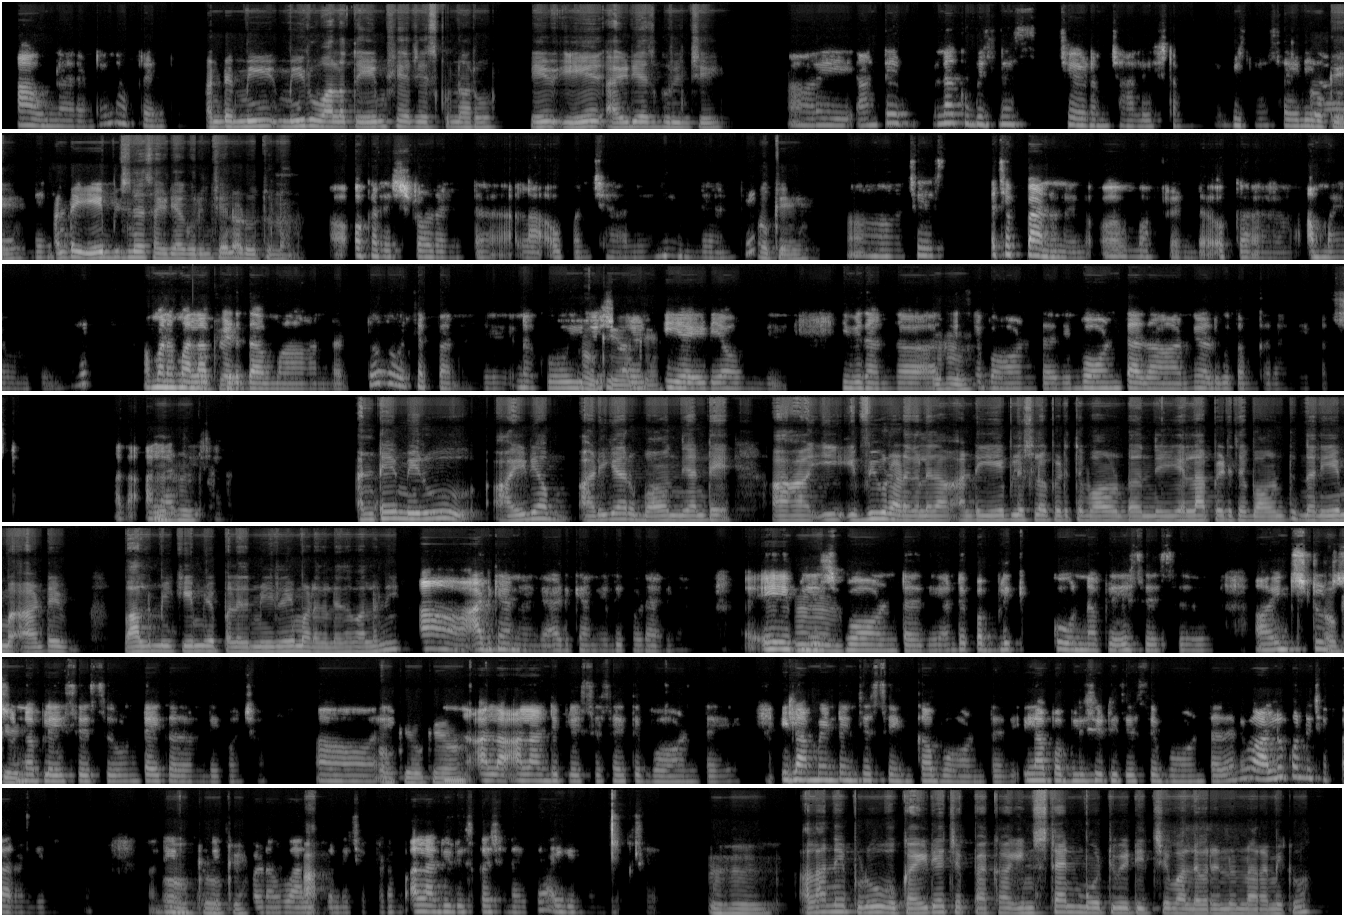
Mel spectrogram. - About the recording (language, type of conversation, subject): Telugu, podcast, మీరు మీ సృజనాత్మక గుర్తింపును ఎక్కువగా ఎవరితో పంచుకుంటారు?
- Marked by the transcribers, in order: in English: "ఫ్రెండ్"; in English: "షేర్"; in English: "ఐడియాస్"; in English: "బిజినెస్"; in English: "బిజినెస్"; in English: "బిజినెస్"; in English: "రెస్టారెంట్"; in English: "ఓపెన్"; in English: "ఫ్రెండ్"; in English: "రెస్టారెంట్"; in English: "ఫస్ట్"; other background noise; in English: "ప్లేస్‌లో"; in English: "ప్లేస్"; in English: "పబ్లిక్"; in English: "ప్లేసెస్"; in English: "ఇన్‌స్టిట్యూట్స్"; in English: "ప్లేసెస్"; in English: "ప్లేసెస్"; in English: "మెయింటైన్"; in English: "పబ్లిసిటీ"; in English: "డిస్‌కషన్"; in English: "ఇన్‌స్టాంట్ మోటివేట్"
